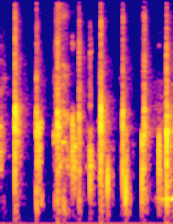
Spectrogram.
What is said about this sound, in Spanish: Líder, un, un, aplauso, líder, un aplauso. Un aplauso, Dios mío.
